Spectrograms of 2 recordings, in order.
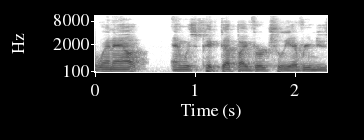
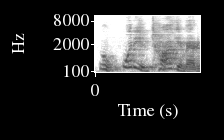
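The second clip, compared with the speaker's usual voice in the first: much higher, fast incredulous yell; hammed-up outrage throwing the reporter's words back; outraged echo; 13 semitones higher, faster than usual. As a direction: fling his question back in disbelief. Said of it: "began to scream at this man".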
